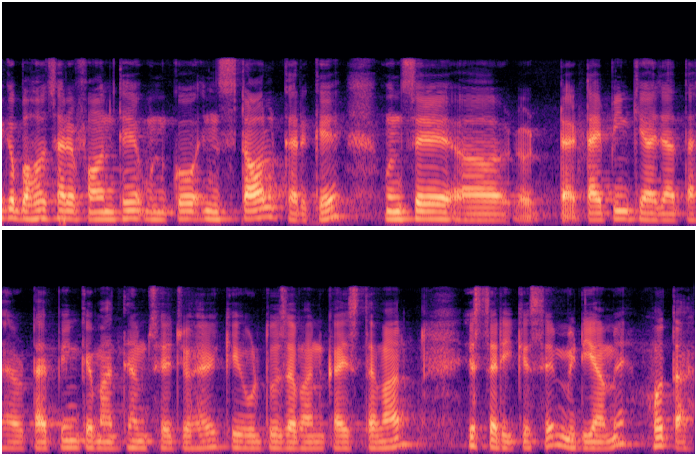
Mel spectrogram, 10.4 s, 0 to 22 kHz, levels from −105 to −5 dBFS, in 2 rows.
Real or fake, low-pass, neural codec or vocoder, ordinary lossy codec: real; none; none; none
